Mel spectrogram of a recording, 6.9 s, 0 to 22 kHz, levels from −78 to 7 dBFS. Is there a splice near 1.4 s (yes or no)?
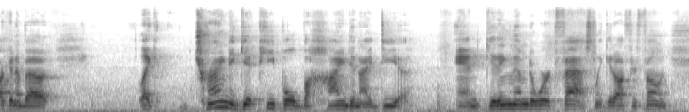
no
